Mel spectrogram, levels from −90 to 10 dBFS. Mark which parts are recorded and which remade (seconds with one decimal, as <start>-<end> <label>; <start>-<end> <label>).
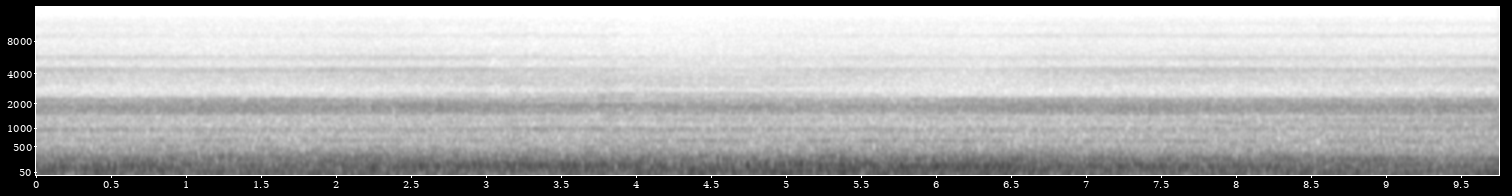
0.0-3.0 recorded; 3.0-4.1 remade; 4.1-9.8 recorded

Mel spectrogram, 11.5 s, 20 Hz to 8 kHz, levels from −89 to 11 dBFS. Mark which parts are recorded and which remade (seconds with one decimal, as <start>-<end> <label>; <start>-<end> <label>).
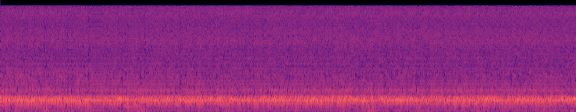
0.0-11.5 remade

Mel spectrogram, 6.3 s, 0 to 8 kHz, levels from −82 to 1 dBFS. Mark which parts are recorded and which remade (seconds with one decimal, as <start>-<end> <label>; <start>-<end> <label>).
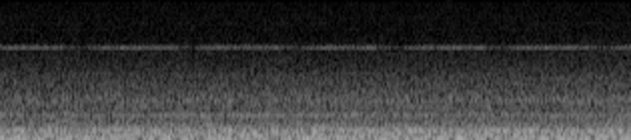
0.0-6.3 recorded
